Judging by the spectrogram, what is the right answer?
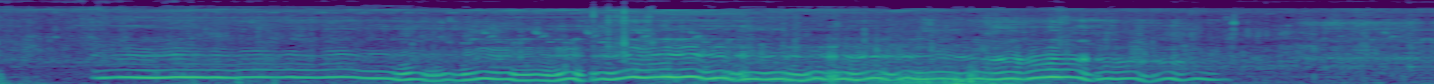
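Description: A person humming a wavering tune for about five and a half seconds, the pitch held at first and then sliding up and down, with a low rumble underneath partway through.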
